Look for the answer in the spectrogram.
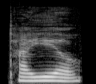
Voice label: go upstream, Lushootseed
